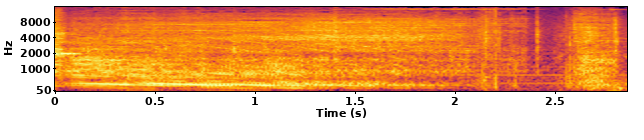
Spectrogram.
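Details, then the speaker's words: Junkyard Willys Jeep engine catching after priming, running raggedly for about two seconds then dying; rough start, owner suspects timing is way off and possibly flooding. "oh that sound is really [Music] awful"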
